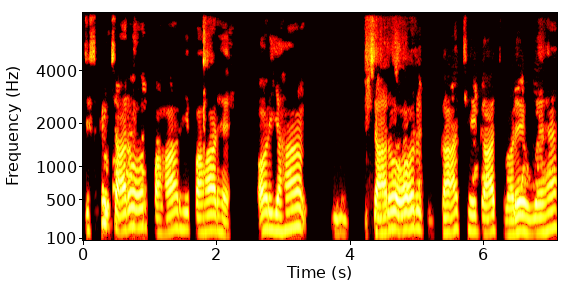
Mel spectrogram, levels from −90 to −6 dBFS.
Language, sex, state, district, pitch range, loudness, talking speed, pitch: Hindi, male, Bihar, Jamui, 155-185 Hz, -16 LUFS, 145 wpm, 170 Hz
